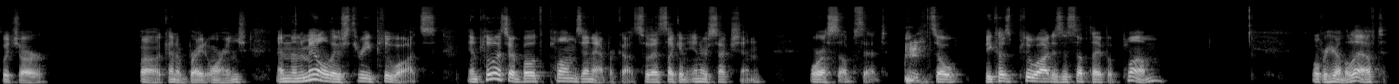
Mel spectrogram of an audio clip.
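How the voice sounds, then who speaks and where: A man's voice: mid-range voice, vocal fry, a little mellow. A man giving a technical conference talk, thinking aloud with many fillers and restarts. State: running out of breath. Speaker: conference speaker.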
